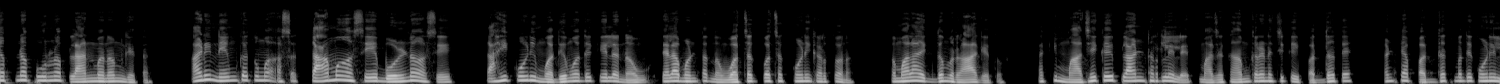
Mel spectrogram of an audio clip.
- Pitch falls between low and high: Yes, medium, 150 Hz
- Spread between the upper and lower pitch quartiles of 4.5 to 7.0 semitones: Yes, average, 4.9 semitones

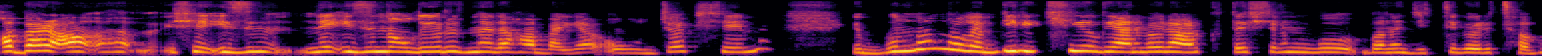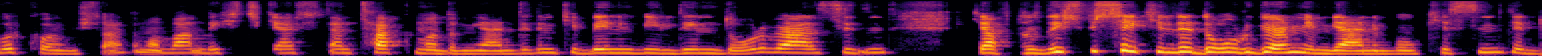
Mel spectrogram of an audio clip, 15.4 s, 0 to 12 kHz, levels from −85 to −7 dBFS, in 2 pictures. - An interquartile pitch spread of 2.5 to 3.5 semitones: No, average, 4.6 semitones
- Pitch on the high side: Yes, high, 235 Hz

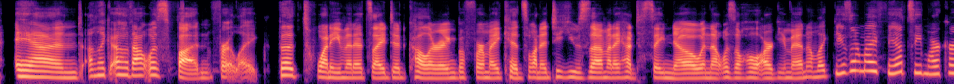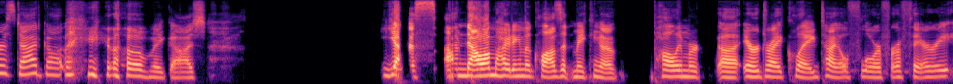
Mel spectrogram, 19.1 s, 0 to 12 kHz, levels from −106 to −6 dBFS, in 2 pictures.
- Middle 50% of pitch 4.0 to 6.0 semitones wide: Yes, average, 5.1 semitones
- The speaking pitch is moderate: No, high, 195 Hz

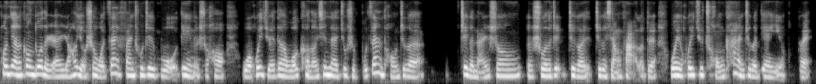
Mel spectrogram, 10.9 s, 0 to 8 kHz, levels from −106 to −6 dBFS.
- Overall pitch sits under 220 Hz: Yes, high, 200 Hz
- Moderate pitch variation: Yes, average, 3.4 semitones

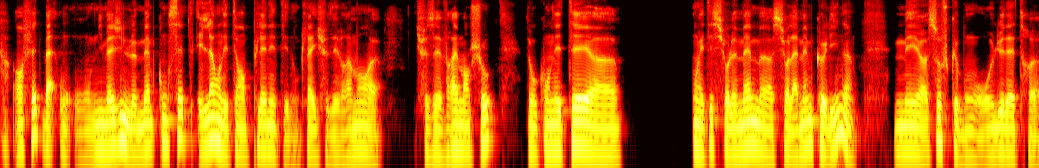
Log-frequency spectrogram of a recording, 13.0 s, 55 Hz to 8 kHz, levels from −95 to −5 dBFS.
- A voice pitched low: Yes, very low, 95 Hz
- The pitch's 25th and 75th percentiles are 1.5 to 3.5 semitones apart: Yes, average, 2.9 semitones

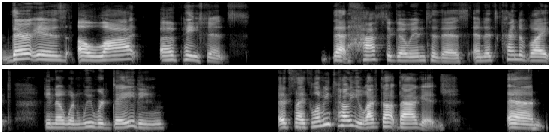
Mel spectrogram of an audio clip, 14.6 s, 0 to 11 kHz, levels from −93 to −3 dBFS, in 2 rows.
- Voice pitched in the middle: Yes, medium, 180 Hz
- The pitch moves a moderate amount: Yes, average, 3.3 semitones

